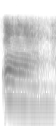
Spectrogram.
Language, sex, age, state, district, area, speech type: Bodo, female, 30-45, Assam, Udalguri, urban, conversation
